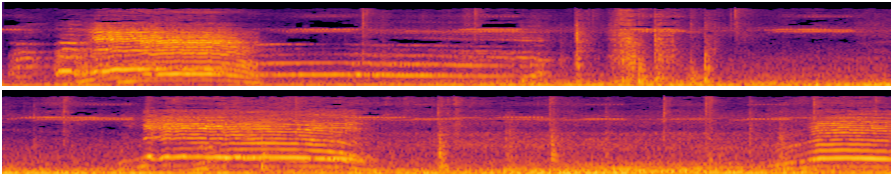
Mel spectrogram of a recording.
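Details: Young goat on a farm bleating in long wavering cries with rich harmonics, three calls spread across the clip, over a steady low hum and faint background noise.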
